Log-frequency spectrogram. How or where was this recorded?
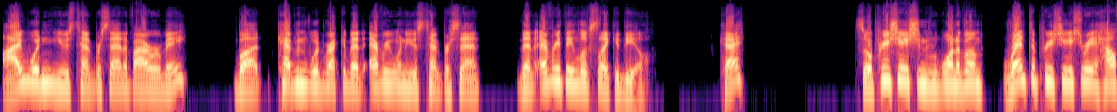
live audience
